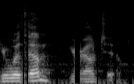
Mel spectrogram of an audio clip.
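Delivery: normal talking voice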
